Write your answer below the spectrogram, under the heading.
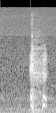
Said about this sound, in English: That was the push to cough button, and cough I did.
